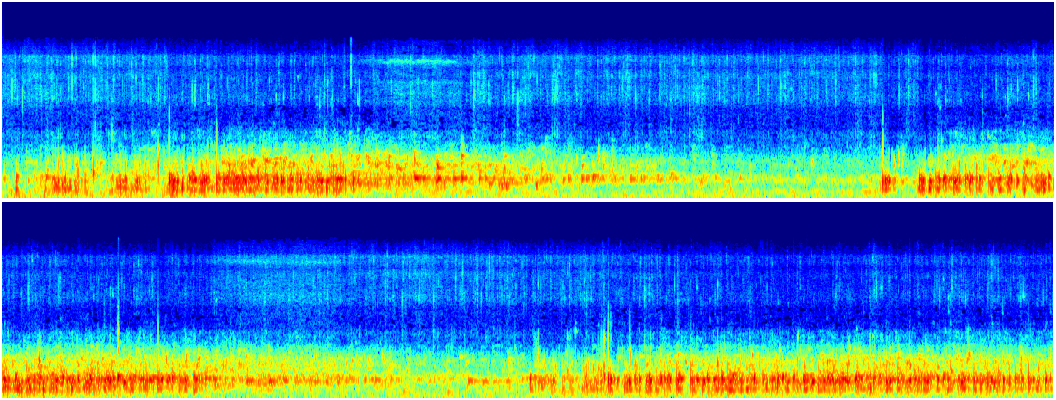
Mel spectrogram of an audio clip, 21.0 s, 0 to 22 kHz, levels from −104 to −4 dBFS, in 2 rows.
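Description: Nothing in this audio stood out as a technical problem on listening.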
